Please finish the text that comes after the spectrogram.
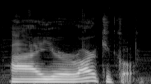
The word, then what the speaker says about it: hierarchical: you in this word note the use of ch ch unfortunately is not as clear as the word chocolate as in which you might have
